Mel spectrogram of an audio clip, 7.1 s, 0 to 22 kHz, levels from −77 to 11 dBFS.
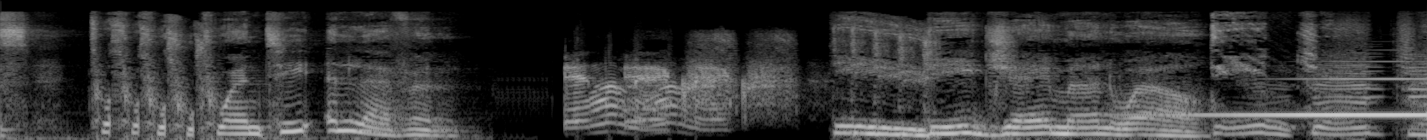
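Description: Loudspeaker feedback squeal from 5.34 s to the end: a 719 Hz tone swells over about one and a half seconds to roughly 10 dB above the audio.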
